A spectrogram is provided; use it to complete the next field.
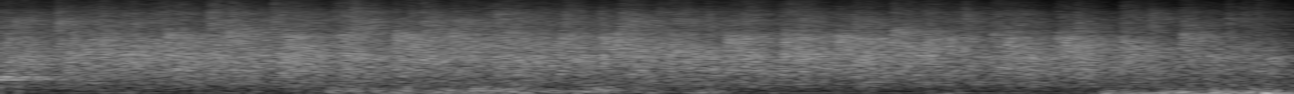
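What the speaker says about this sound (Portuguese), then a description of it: "Aplaude o Senhor." A church congregation at a Portuguese-language service applauding steadily, a dense, continuous wash of clapping at close range with no talk.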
